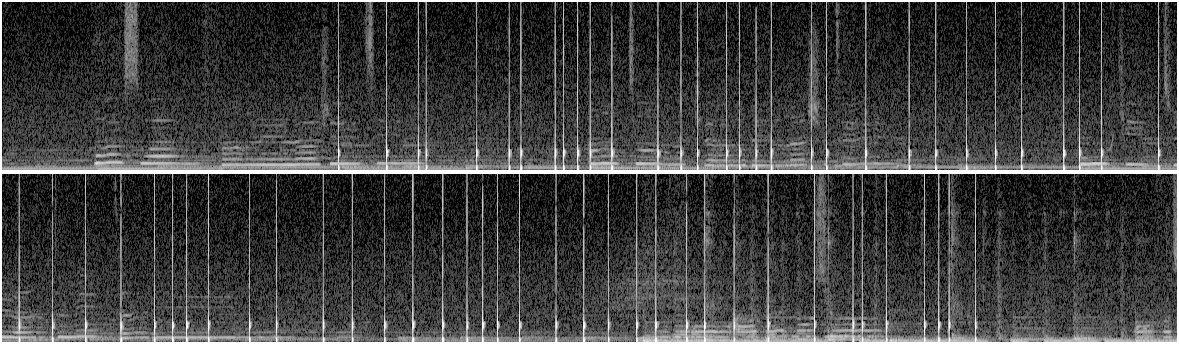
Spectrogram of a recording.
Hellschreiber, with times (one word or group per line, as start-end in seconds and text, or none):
none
